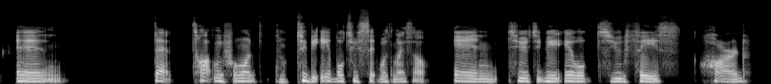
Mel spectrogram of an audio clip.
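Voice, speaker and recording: A woman with an American accent speaks at a fairly slow pace in a very deep, low voice with vocal fry. Her intonation is monotone and flat, with long, frequent pauses. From Atlantic City, New Jersey, US. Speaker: poet, spiritualist, community organizer. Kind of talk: podcast interview answer. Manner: candid, casual.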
